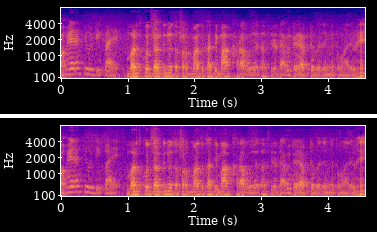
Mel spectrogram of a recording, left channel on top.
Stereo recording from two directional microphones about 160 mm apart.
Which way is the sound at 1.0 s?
15° left (ahead or behind).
